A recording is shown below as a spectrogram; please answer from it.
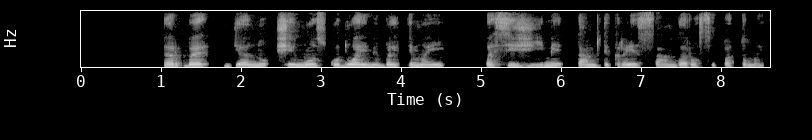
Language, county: Lithuanian, Šiauliai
